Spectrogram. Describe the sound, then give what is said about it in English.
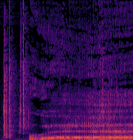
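A long, loud, deep burp rumbles out for over a second with a steady throaty pitch, preceded by two quick sharp clicks. No one speaks during it. “I'm sorry, that was rude.”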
